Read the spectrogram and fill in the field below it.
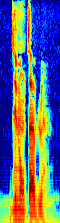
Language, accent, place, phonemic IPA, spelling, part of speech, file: French, France, Lyon, /de.mɔ̃.tabl/, démontable, adjective, LL-Q150 (fra)-démontable.wav
- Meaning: demountable, dismantlable, dismantleable, that can be taken apart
